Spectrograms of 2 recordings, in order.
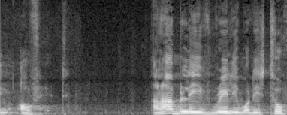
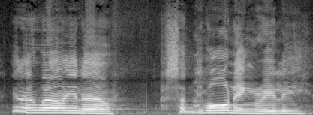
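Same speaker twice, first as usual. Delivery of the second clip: high, loud whiny mimicry of a reluctant churchgoer; put-on high voice making excuses; mock excuse-making; 9 semitones higher, 6 dB louder than usual. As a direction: pitch it up high and hedge.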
